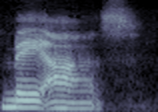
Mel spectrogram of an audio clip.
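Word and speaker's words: מעז: The Hebrew word for strong in the phrase me'az yatsa matok is spelled in Hebrew with a mem, ayin, and zion, pronounced me'az.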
